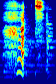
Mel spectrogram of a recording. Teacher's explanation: listen for that short Snappy happy ah sound sounds like a in apple or cat now watch what happens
